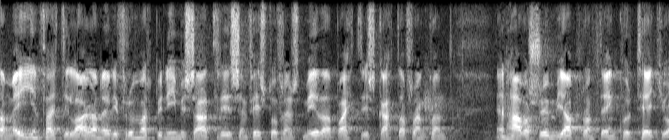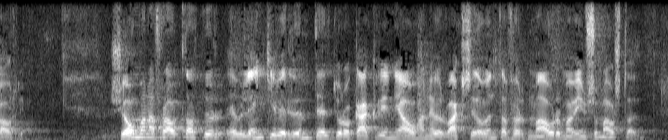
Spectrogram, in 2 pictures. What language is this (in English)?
Icelandic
